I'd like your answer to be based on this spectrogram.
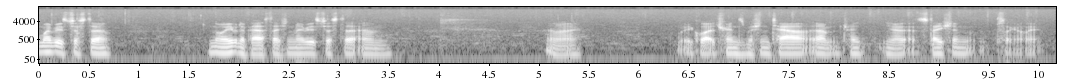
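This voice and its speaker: With a very deep, low pitch and a dark, mellow tone, a man talks at a very fast pace in fairly even intonation, broken by long, frequent pauses. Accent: New Zealand. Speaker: gaming YouTuber. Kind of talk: casual gameplay commentary. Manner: casual, hesitant with fillers.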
